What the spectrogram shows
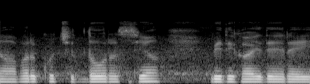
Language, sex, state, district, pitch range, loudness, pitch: Hindi, male, Uttar Pradesh, Shamli, 125-130 Hz, -16 LUFS, 125 Hz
